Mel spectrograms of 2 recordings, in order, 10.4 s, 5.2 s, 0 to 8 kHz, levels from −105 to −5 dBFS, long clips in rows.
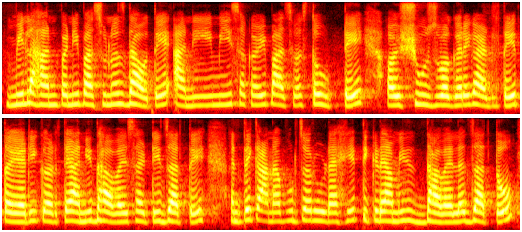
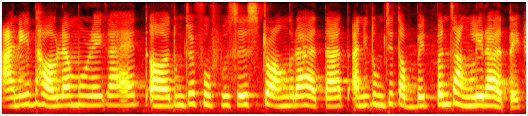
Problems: background sounds at intervals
